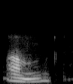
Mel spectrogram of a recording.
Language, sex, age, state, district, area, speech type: Sanskrit, male, 18-30, Karnataka, Dakshina Kannada, rural, conversation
